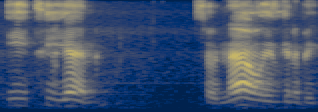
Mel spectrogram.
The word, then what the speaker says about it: Etienne: there last year but I pronounced his name Etienne and now I pronounce it etn so now he's gonna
